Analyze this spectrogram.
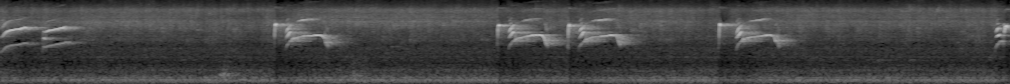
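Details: One-year-old Corsican European goldfinch singing in short bursts of bright, high, tinkling notes with quick upward-sweeping chirps, separated by pauses of one to two seconds over a quiet low hum.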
